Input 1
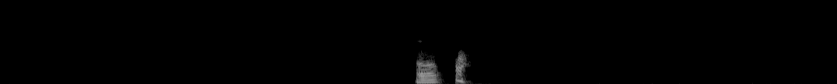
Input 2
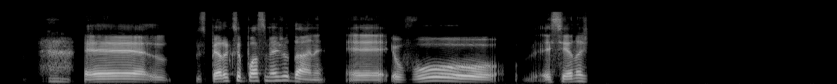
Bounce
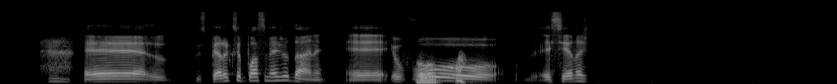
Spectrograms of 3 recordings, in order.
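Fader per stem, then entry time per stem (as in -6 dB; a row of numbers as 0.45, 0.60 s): +0.5, -11.5 dB; 0.00, 0.00 s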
